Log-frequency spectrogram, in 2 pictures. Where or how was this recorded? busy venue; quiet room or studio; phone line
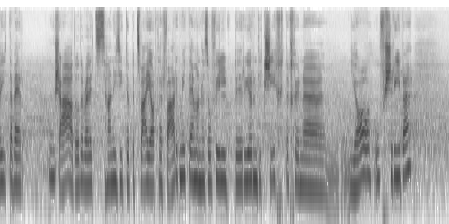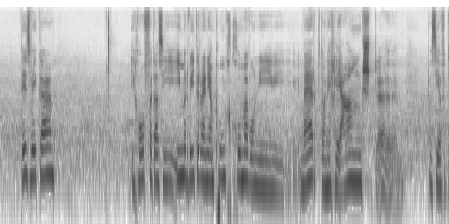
busy venue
